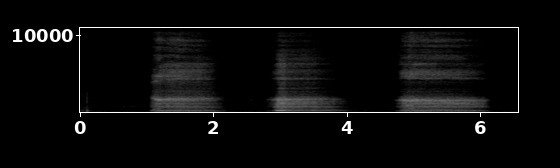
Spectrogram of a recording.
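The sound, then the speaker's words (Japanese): Three slow, deep breaths, each drawn for about a second with quiet pauses between, soft and airy with no talking. “ほら、深呼吸して。”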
